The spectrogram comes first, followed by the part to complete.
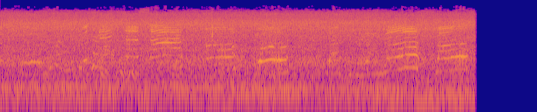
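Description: Steady rush and splash of Buckingham Fountain's water jet, with high-pitched voices calling out over it; the sound cuts off abruptly near the end.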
